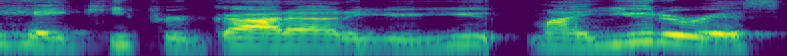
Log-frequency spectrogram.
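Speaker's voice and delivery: mock angry, mimicked angry tone. Retelling how someone replies to pro-life talking points: imitating someone angry. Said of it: "someone will get angry and say".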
